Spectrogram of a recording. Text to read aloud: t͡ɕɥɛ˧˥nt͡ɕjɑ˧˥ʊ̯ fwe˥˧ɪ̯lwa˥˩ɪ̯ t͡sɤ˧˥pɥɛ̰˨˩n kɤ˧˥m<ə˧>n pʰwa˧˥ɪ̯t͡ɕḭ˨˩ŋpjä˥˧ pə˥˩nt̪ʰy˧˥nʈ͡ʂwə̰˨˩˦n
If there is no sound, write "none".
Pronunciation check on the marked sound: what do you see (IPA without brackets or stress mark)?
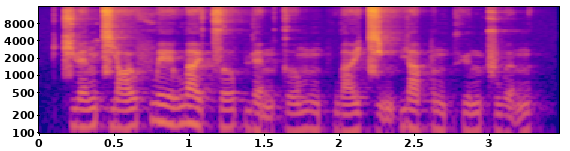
ə˧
